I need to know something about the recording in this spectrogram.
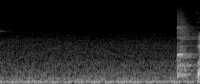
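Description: A metal spoon working soft fermented bean curd in a stainless steel mixing bowl, faint handling over a steady low hum. A voice starts near the end.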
